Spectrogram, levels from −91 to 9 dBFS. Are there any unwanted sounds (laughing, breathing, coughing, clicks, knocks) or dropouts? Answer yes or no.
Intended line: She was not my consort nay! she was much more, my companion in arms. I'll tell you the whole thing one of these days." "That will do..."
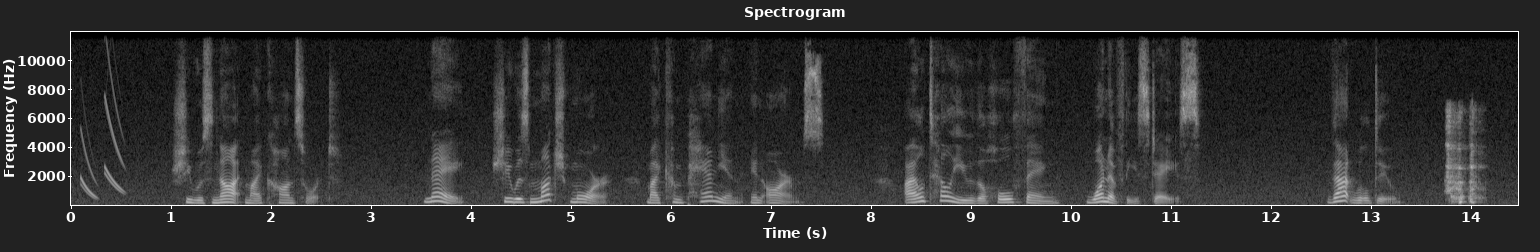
yes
